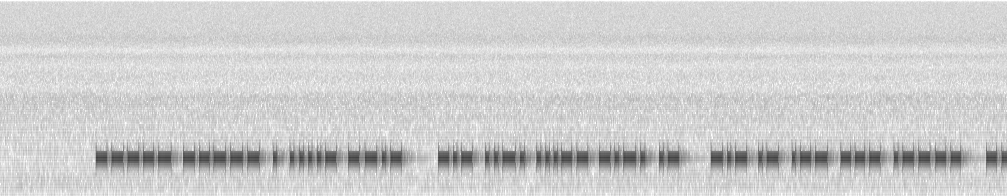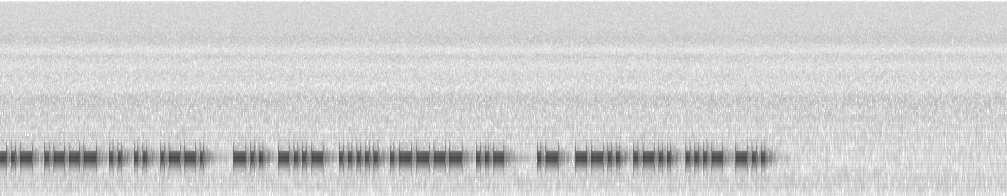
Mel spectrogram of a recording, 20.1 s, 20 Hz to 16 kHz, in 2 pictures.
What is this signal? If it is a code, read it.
Morse code, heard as a keyed tone, hand-sent with a straight key, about 28 wpm, 730 Hz, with room echo. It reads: 00E4Q KF3CA KAWO1 QJIIP DX51U AZLVD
